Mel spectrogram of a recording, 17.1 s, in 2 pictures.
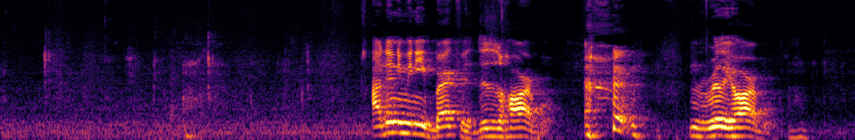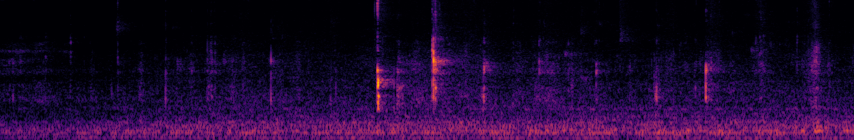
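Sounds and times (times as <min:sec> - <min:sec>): wet mouth chewing smacks: 0:00.4 - 0:03.7, 0:09.2 - 0:17.0.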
